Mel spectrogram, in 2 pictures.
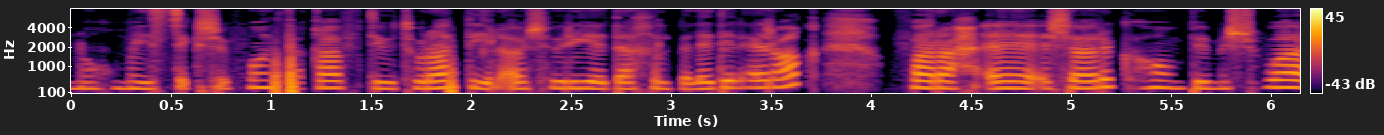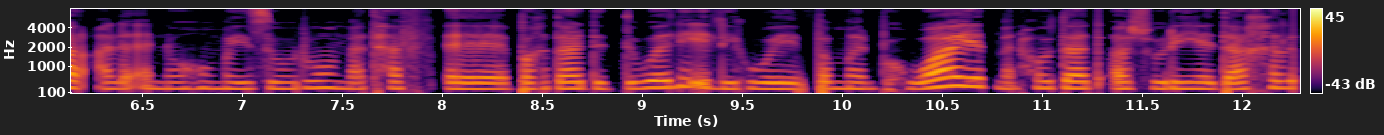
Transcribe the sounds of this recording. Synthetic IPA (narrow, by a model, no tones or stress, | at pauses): ʔɪnːuhʊmːjɪst̪akʃɪfuːnθaqɑːft̪iwt̪ʊɾˤɑːθiɪlʔa̰ːʃuːɾɪjːad̪aːxɪlbalad̪ɪlʕɪɾˤɑːqfaɾˤɑːħʔaʃaːɾˤɪkhʊmbɪmɪʃwɑːɾˤʕa̰la̰ʔɪ̰nːaɦʊmːajzuːɾuːnmat̪ħafbaɣd̪aːd̪ɪd̪ːʊwaliʔɪlːihʊwːajɪt̪ˤðˤɑmːɪnbɪhɪwaːjamɪnħuːt̪aːt̪ʔaːʃuːɾɪjːad̪aːxɪl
